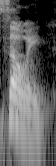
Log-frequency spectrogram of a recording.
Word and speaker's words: Soe: like Zoe or just Zoe yeah yeah it's pronounced so I was wrong it Oh silly it's Zoey Zoey Geschwind penske Wow what a name made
